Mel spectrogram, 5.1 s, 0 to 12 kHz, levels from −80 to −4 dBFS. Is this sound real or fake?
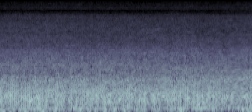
fake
